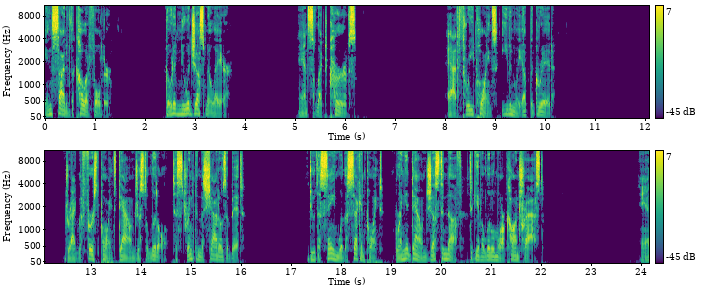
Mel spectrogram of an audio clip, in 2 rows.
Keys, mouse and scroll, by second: 0.8 click, 2.0 click, 4.0 click, 9.1 click, 10.3 click, 11.8 click, 13.7 click, 19.1 click.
